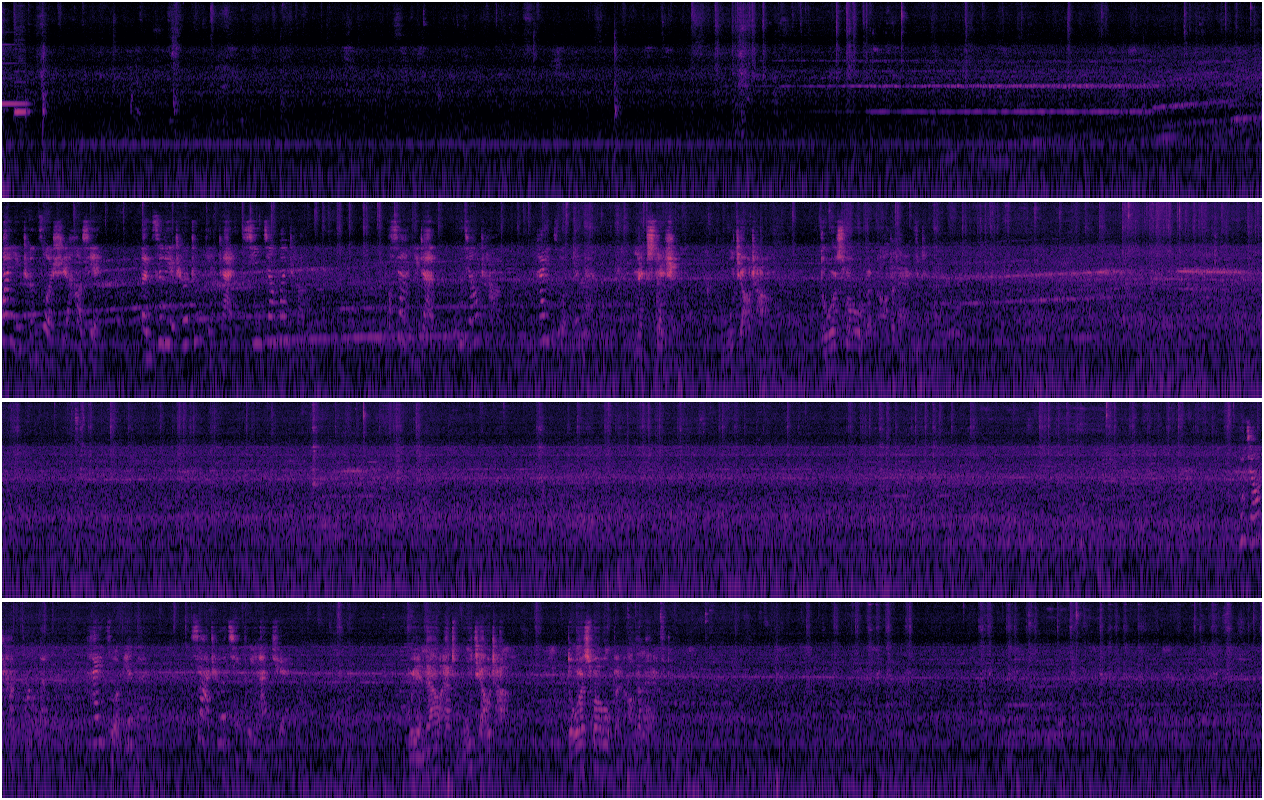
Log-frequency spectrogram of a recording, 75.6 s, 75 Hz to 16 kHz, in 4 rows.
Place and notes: {
  "title": "四平路, Shanghai - in the Subway",
  "date": "2013-11-21 17:29:00",
  "description": "From Tongji University Station to Wujiaochang station, Binaural recording, Zoom H6+ Soundman OKM II",
  "latitude": "31.29",
  "longitude": "121.50",
  "altitude": "5",
  "timezone": "Asia/Shanghai"
}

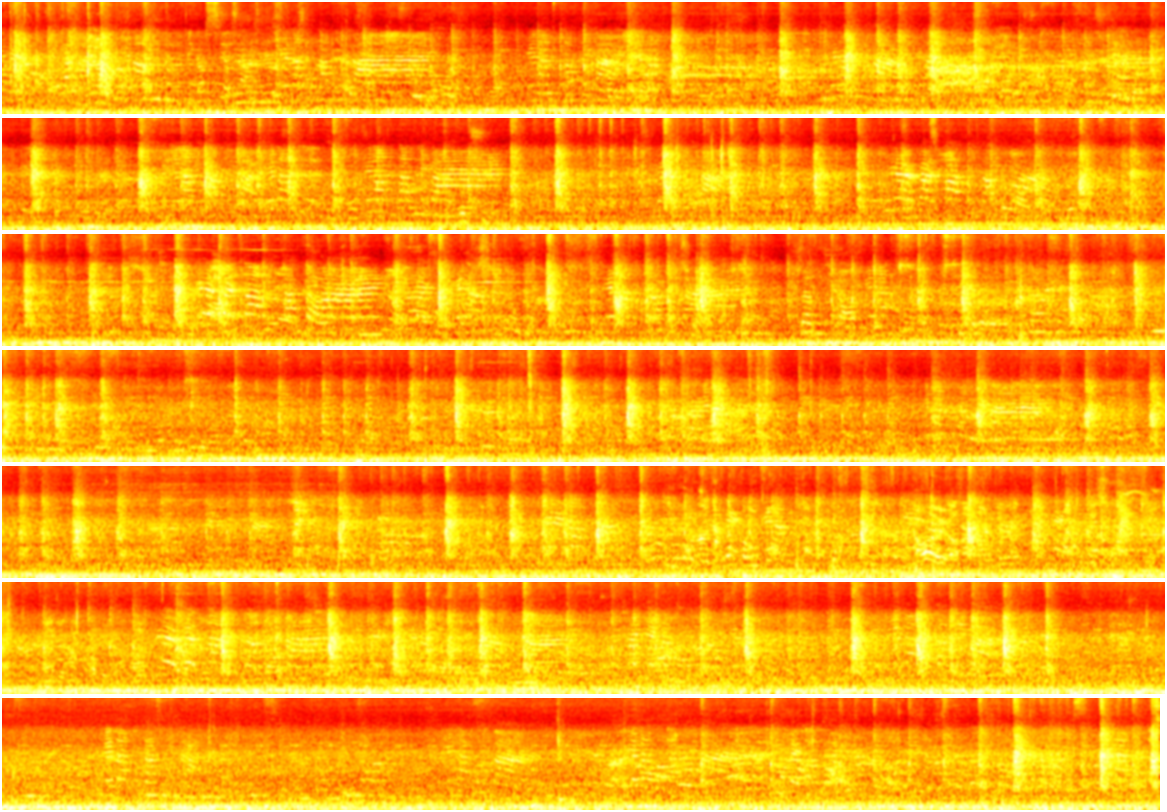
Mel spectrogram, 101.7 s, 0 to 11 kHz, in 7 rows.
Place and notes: {
  "title": "Chiang Kai-Shek Memorial Hall Station, Taipei - MRT entrance",
  "date": "2013-05-24 21:31:00",
  "description": "MRT entrance, Sony PCM D50 + Soundman OKM II",
  "latitude": "25.04",
  "longitude": "121.52",
  "altitude": "9",
  "timezone": "Asia/Taipei"
}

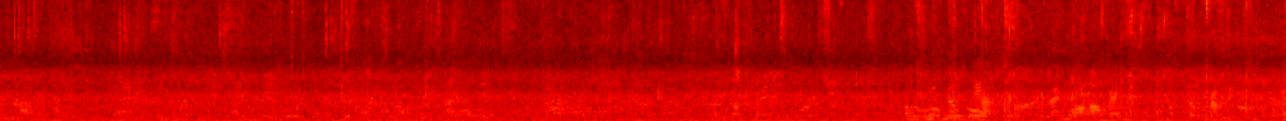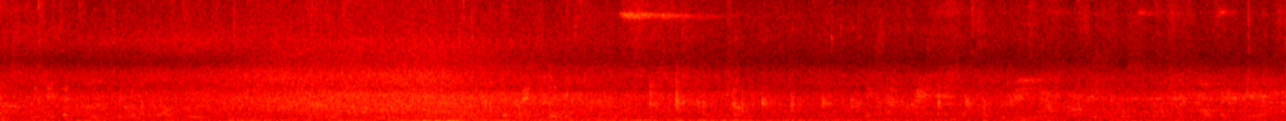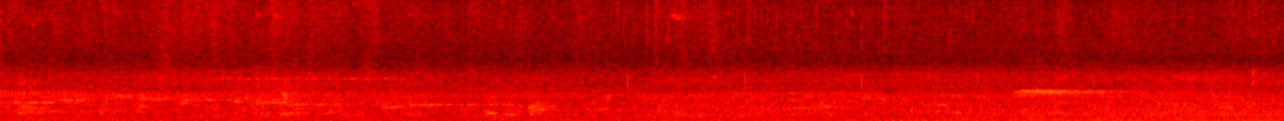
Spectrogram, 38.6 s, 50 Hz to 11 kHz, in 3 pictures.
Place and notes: {
  "title": "Zuoying/THSR Station, Taiwan - Walking in the station hall",
  "date": "2014-05-21 20:02:00",
  "description": "Walking in the station hall",
  "latitude": "22.69",
  "longitude": "120.31",
  "altitude": "12",
  "timezone": "Asia/Taipei"
}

